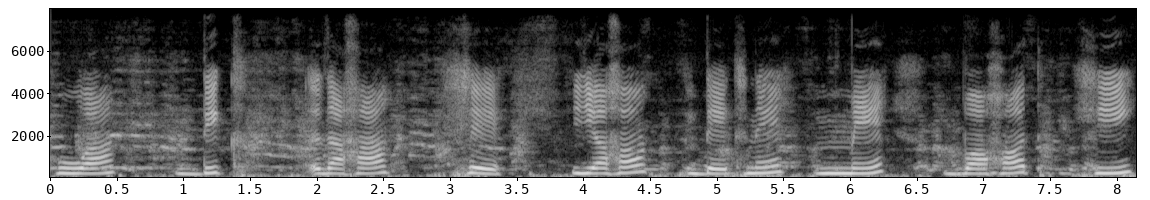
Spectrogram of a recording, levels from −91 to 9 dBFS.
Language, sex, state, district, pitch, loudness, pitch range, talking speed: Hindi, female, Madhya Pradesh, Dhar, 245 Hz, -15 LUFS, 235-265 Hz, 65 wpm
